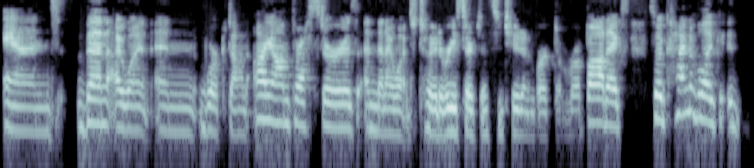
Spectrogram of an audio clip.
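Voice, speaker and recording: Guest: young woman, American accent, lowish voice, rambling casual delivery, dry close sound. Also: moderate pace, hardly any pauses, no room sound. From Turkey. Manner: chatty, many fillers and restarts. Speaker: podcast guest, hardware startup advisor. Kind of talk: casual interview conversation.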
